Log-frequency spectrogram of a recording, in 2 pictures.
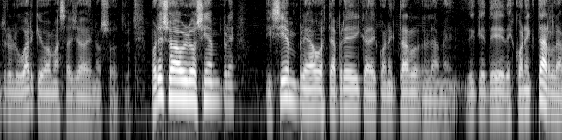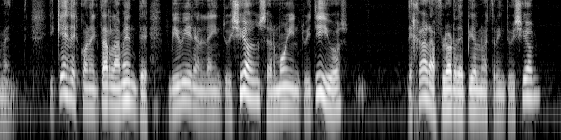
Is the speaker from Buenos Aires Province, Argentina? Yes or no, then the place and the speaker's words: yes; Tandil, Buenos Aires Province, Argentina; now in Bariloche, Argentina; que se volvía a su pueblo, que es mi pueblo también, que es Tandil.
